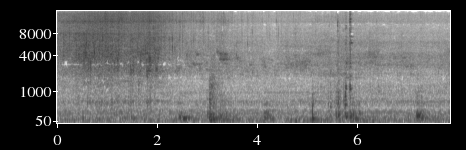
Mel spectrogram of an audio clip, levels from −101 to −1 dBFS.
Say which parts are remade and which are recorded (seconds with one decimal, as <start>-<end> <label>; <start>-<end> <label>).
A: 0.0-7.9 remade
